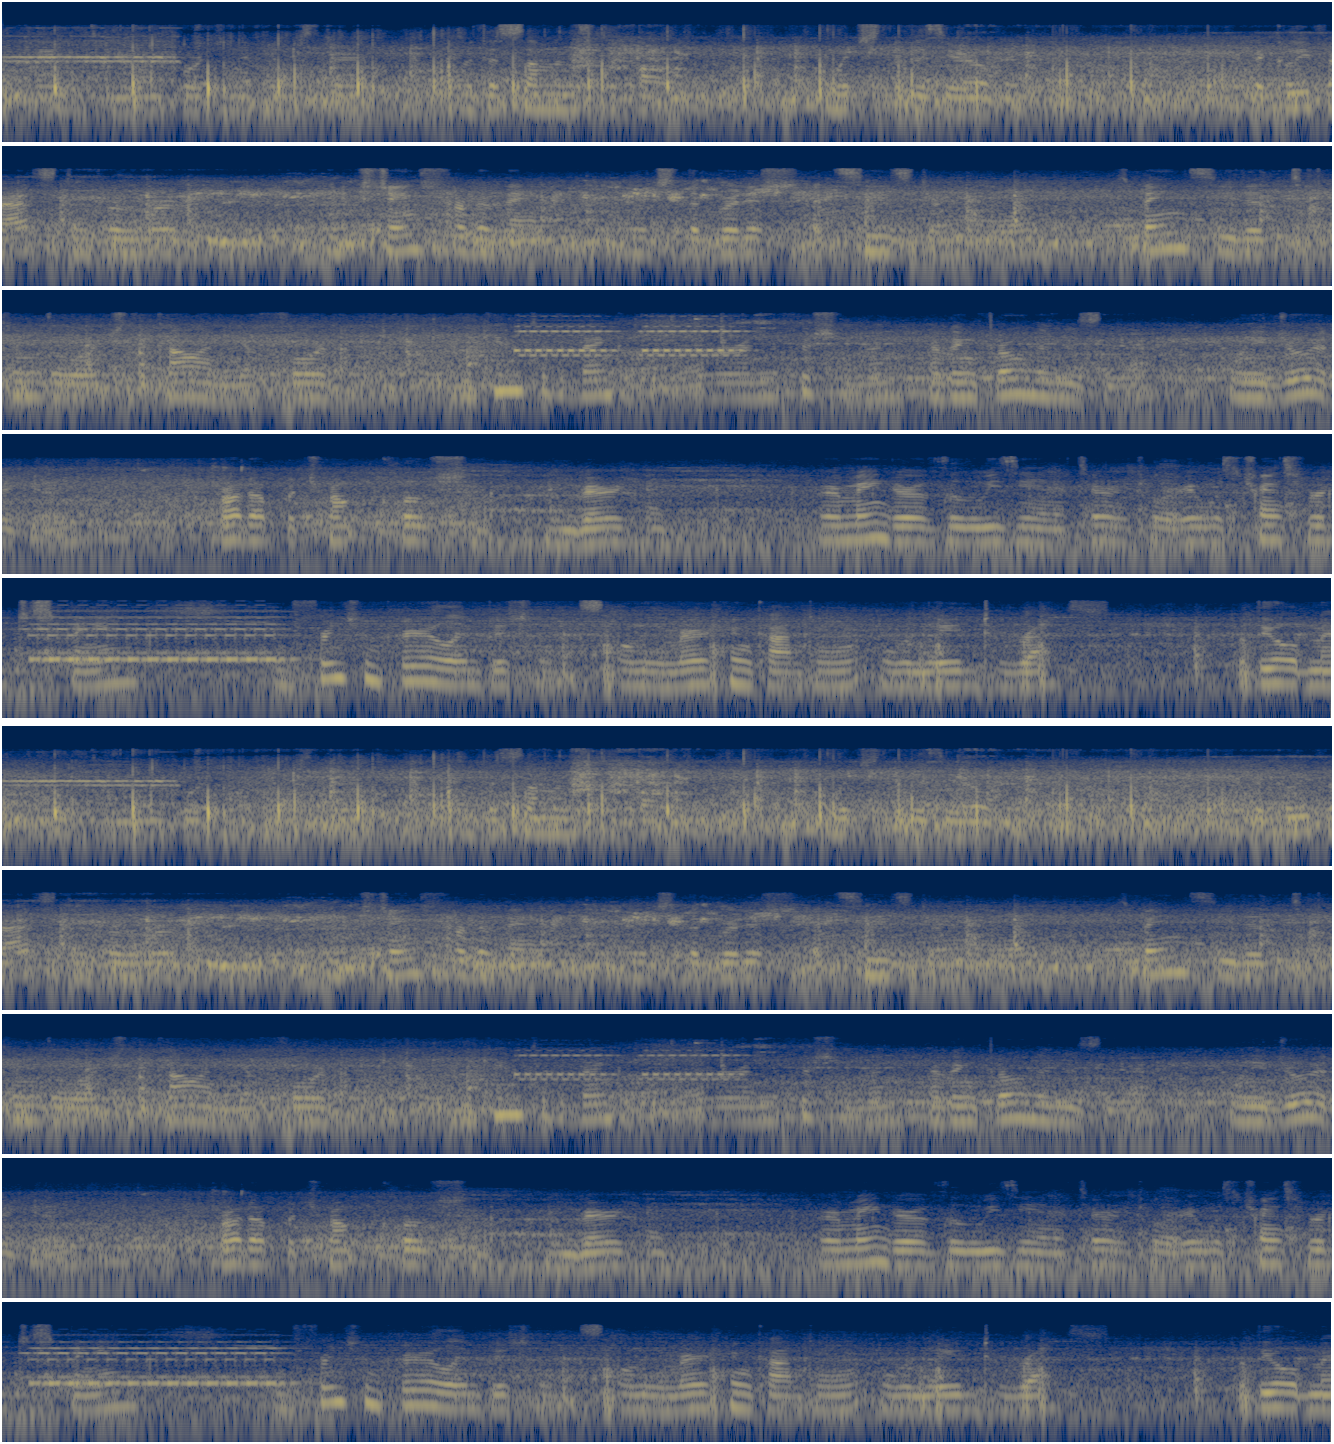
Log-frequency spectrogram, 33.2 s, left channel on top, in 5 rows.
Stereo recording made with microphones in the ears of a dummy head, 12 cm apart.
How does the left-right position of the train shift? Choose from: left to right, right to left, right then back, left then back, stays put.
right to left.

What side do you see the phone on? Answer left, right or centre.
left.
